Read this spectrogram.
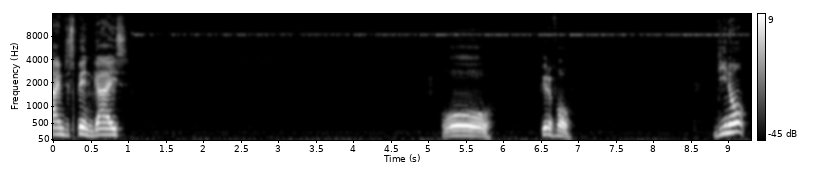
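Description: A metal fidget spinner whirs steadily.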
